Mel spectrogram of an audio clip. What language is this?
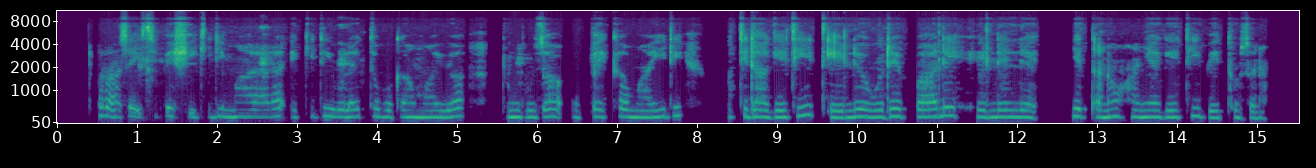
Wolaytta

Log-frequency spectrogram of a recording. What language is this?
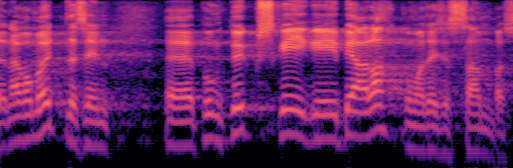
Estonian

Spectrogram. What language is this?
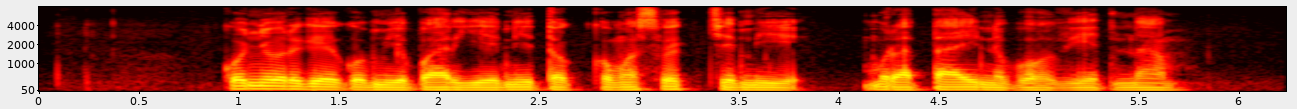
Kalenjin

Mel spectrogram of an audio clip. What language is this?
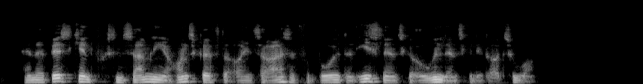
Danish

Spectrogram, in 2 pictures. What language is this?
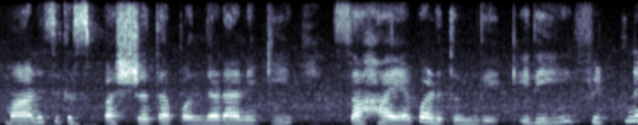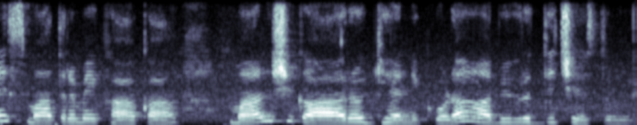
Telugu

